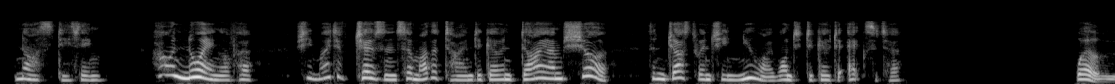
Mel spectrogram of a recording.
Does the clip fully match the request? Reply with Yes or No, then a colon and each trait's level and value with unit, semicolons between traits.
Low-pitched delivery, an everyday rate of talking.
No: high, 225 Hz; average, 160 wpm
